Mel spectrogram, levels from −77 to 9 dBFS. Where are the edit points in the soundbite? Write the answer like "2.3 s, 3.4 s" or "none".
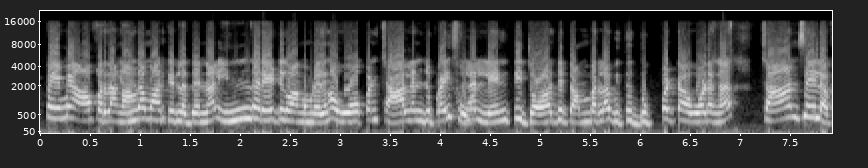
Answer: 0.9 s, 4.3 s

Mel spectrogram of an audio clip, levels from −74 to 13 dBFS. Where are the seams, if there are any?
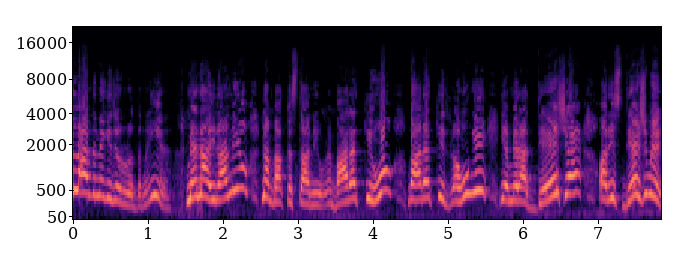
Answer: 1.3 s

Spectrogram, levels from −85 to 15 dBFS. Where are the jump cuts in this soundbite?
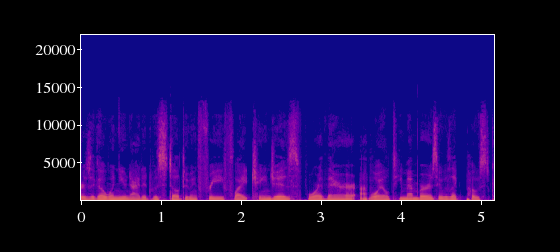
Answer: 1.4 s, 3.6 s

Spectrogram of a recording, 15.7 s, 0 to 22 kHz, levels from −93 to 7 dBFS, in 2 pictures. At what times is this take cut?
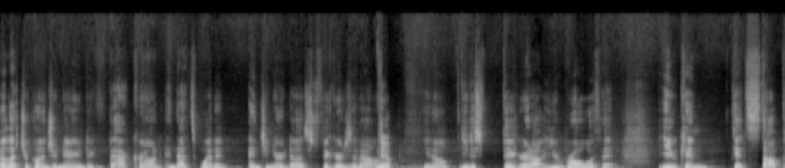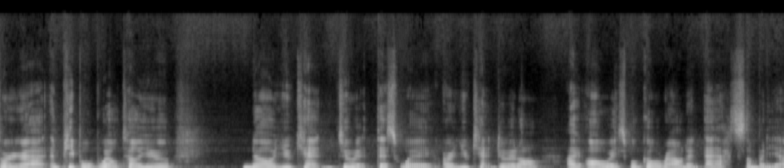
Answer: none

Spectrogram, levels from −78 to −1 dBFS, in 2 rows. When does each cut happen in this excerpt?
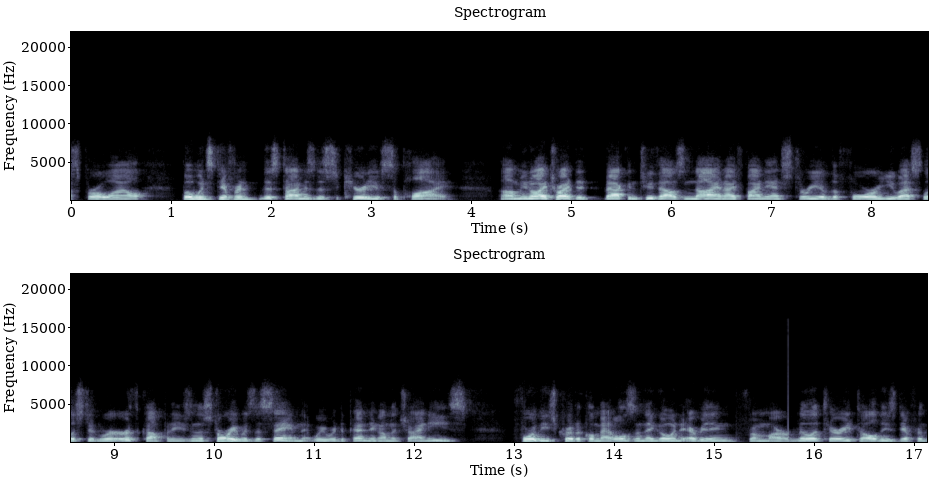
15.8 s

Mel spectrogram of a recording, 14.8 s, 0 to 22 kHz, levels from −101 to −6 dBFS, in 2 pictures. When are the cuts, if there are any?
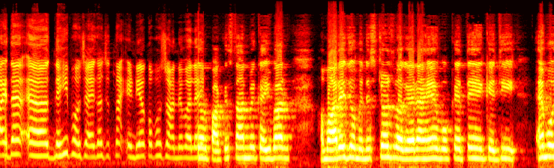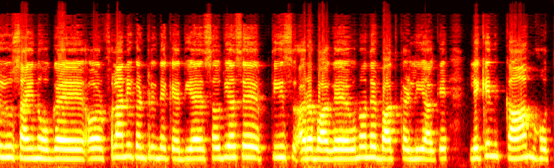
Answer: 2.7 s

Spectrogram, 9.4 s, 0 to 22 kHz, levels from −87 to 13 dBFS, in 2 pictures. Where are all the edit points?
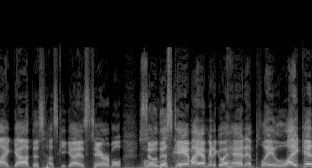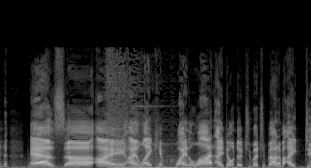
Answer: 5.5 s

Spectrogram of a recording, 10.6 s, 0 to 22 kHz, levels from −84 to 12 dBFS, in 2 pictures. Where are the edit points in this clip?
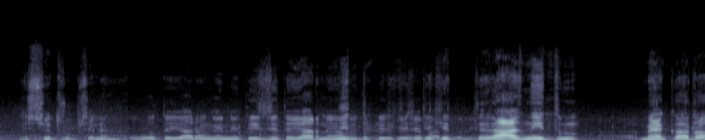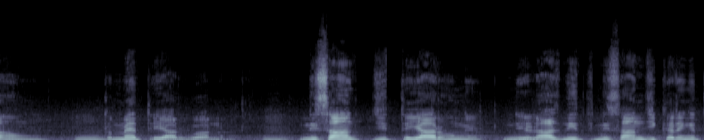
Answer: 1.0 s

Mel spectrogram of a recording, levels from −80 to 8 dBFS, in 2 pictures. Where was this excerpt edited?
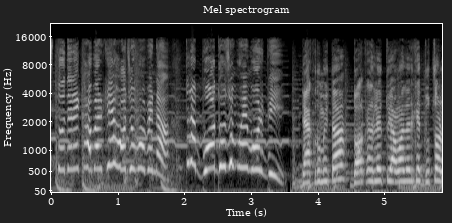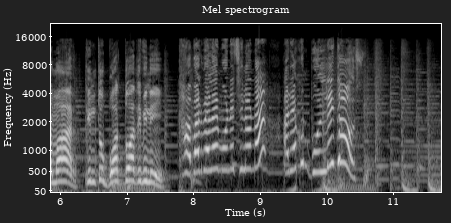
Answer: none

